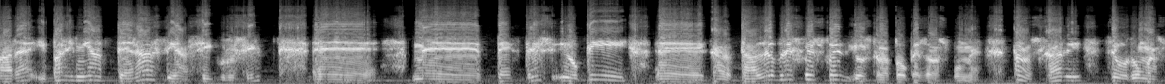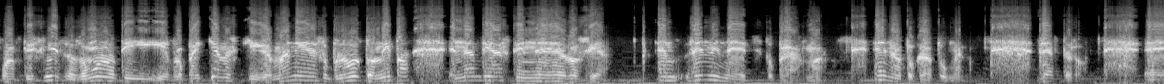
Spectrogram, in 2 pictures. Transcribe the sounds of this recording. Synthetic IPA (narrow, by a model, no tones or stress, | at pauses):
ɐɾɐipɐɾçimɲɐt̪e̞ɾɐst̪iɐsiŋɡɾusie | me̞pe̞xt̪e̞sio̞piːekɐt̪ɐlevɾiskod̪d̪est̪o̞iðʝo̞st̪ɾɐt̪o̞pe̞ðo̰ɐspume̞̰pɐno̞st̪i̥xɐɾiθe̞o̞ɾumeɐspumeɐft̪ist̪iɣmit̪ɾeðomono̞t̪iːe̞vɾo̞pɐicie̞no̞si̥ce̞iʝe̞ɾmɐniɐinst̪oplevoɾt̪o̞nipɐe̞nɐnd̪iɐst̪inɾo̞siɐ̰emðe̞nine̞et͡si̥t̪o̞pɾɐɣmɐ̰e̞nɐt̪o̞kɾɐt̪umḛno̞̰ðe̞ft̪e̞ɾo̞̰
